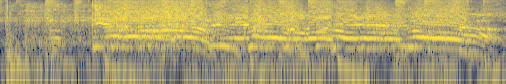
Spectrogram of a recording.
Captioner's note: shouting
